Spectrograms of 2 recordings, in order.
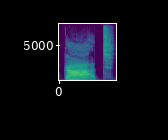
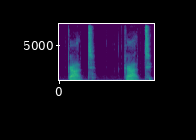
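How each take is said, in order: First: "got" with a long, loud held vowel; overlong, level "got"; wrongly lengthened. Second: "got" short, falling, released t; crisp falling "got"; correct short glide. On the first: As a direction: stretch the vowel of "got" far too long. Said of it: "절대 이렇게 읽으면". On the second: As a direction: say "got" compactly with a falling vowel. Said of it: "이렇게 읽어야지". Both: Shown as a demonstration.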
